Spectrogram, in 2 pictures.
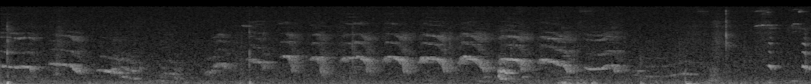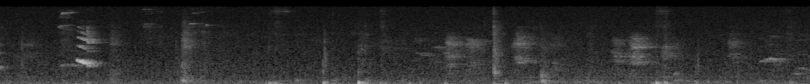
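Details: Young pedigree Long Haired Miniature Dachshund puppies from a new home-bred UK litter. A run of about eight rapid, falling whimpers comes first, then scattered yips and faint squeaks among soft knocks and handling noises.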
